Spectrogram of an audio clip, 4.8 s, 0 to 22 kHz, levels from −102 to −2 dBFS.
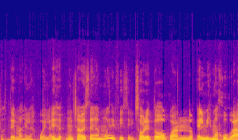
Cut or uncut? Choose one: cut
